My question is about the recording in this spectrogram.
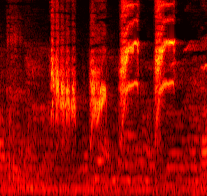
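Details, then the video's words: Common iora (cak ijo) with isian-style song: four harsh, broad, scratchy bursts spaced about a quarter second apart after a quiet start. "cak ijo isian istimewa"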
